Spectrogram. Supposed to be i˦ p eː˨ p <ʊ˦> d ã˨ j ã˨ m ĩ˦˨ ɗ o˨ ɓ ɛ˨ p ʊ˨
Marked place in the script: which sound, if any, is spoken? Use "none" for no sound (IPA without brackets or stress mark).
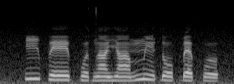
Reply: ʊ˨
